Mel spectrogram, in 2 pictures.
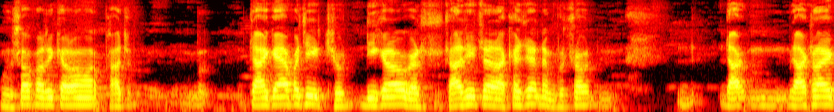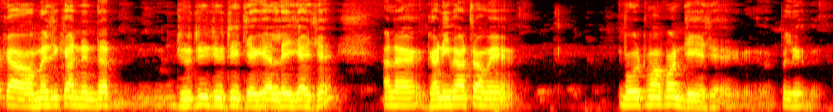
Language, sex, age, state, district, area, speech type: Gujarati, male, 60+, Gujarat, Narmada, urban, spontaneous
